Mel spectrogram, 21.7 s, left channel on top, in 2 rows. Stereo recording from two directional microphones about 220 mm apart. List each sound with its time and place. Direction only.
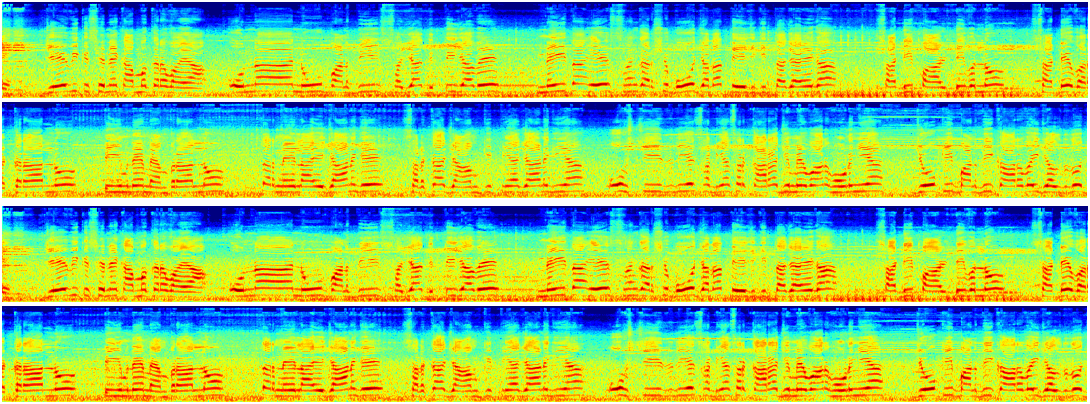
0.4 s speech: 5° left (ahead or behind)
